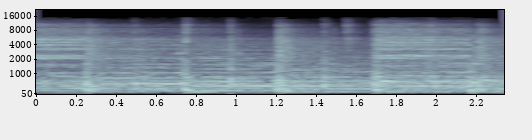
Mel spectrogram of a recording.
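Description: A marching band playing, with snare and bass drums struck under held brass notes.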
